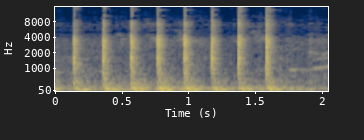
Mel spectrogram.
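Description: Small hammer tapping a metal pin into a door lock's latch mechanism: quick, light metal-on-metal taps, about five a second, that stop shortly before the end.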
